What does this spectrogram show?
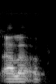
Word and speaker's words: Haller: Neil Shogun is saying that it's going to be it's pronounced Allah. So yeah, apologies. Even though he plays over in the German league, he's French. So yeah, it's Allah.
